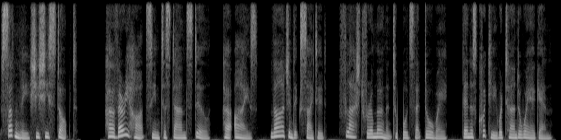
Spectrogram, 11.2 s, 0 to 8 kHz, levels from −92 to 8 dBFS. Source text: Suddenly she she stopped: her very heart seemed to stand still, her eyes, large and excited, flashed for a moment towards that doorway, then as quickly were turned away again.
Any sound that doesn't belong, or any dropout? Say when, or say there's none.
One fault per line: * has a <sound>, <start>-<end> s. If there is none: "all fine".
* has a dropout, 7.9-8.1 s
